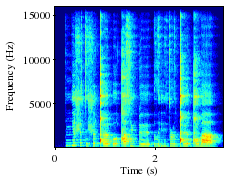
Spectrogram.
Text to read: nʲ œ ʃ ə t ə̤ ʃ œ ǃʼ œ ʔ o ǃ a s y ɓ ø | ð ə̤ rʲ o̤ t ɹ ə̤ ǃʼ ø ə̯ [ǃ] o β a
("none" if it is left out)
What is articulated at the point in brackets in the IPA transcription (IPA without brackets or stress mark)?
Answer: ǃ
